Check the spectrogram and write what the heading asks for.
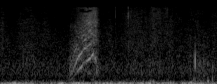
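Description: Backpack zipper pulled open in one quick stroke, rising in pitch, about three-quarters of a second in, with a brief short zip near the end.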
